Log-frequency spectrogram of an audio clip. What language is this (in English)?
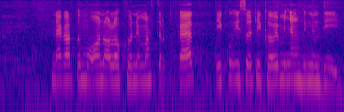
Javanese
